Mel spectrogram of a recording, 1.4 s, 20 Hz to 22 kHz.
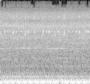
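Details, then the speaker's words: Junkyard 5.3 LS V8 in 35th Anniversary Camaro, stock cam, headers and boiler mufflers, clutch, water leak from reused gasket: steady, even low burble with mild, thin exhaust note, no knocks or misses; normal idle. "sound weak sound like a loud old radio sewing machine"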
